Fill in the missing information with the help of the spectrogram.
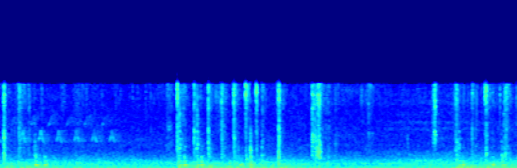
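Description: Plastic shaker of dry barbecue rub shaken over a rack of pork ribs: rapid rattling clicks of the seasoning, in two short spells.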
